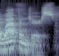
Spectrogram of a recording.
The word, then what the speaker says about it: Wappingers: definitely using it as is it whapping jurors falls yeah wappingers well avengers happens yeah weapon it's only three syllables um oh they got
